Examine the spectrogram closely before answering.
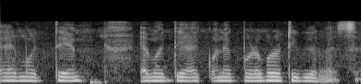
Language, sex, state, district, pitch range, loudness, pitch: Bengali, female, Assam, Hailakandi, 165-175 Hz, -18 LUFS, 170 Hz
